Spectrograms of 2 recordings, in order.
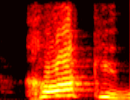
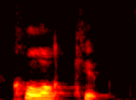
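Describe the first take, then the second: First: "Clock it." called out much higher and louder; "Clock it." shouted high for emphasis; emphatic higher shout. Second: Said in the usual way. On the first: Shown as a demonstration. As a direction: hammer home "Clock it." as a loud punchline.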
